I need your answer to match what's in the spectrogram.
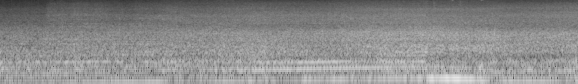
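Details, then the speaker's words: Acura RSX on a test drive after replacing the front axle and intermediate shaft: even engine and road drone pulling away from a stop, with no clicking from the axle; the driveshaft sounds healthy. "seems like we're fine yeah i'm not hearing that noise so far obviously from this stop sometimes it makes the most stop hey no noise that annoying noise is gone for good for now"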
